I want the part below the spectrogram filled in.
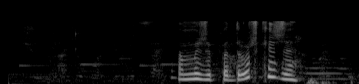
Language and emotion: Russian, positive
